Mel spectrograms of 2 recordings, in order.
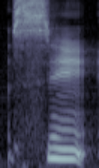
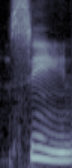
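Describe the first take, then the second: First: The vowel ends with a barely started, cut-off n. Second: The word ends with a full, held n sound. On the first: "it's more like seen, S E vowel, the beginning of a nasal sound, but he stops himself" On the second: "instead of seen"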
